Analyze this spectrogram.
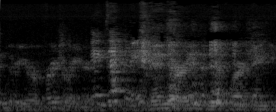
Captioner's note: laughs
